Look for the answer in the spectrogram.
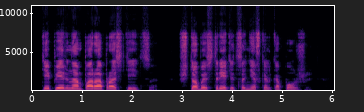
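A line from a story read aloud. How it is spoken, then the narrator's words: Calm dead man. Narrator (Russian): спокойно произнес мертвец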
